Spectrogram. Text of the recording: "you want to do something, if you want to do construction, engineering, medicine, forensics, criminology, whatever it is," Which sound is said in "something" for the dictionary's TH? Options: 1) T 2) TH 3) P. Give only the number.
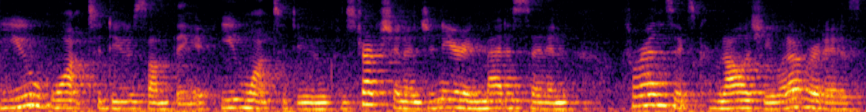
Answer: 2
